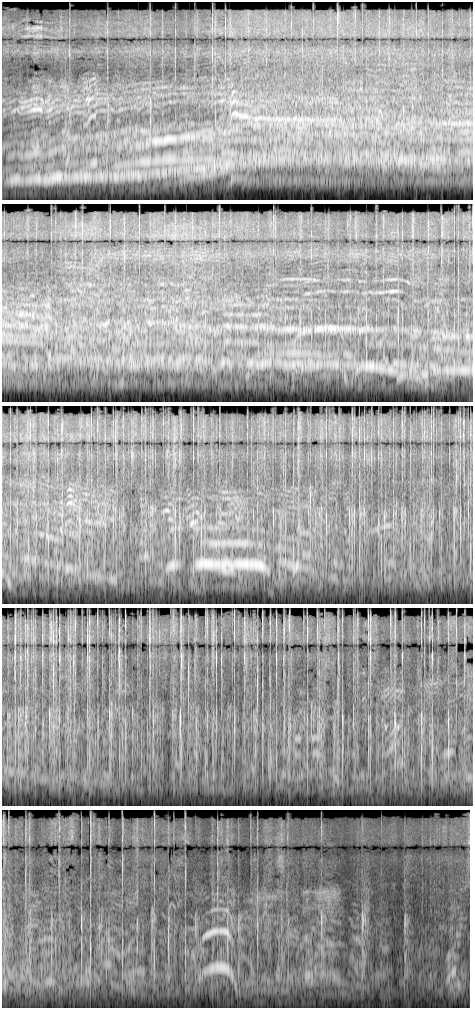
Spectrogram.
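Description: Crowd of players and supporters cheering and shouting together, many voices at once. After about ten seconds it turns mostly to clapping, which fades toward the end.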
